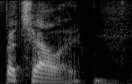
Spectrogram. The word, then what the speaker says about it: speciale: Yeah, no, it's just speciale.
